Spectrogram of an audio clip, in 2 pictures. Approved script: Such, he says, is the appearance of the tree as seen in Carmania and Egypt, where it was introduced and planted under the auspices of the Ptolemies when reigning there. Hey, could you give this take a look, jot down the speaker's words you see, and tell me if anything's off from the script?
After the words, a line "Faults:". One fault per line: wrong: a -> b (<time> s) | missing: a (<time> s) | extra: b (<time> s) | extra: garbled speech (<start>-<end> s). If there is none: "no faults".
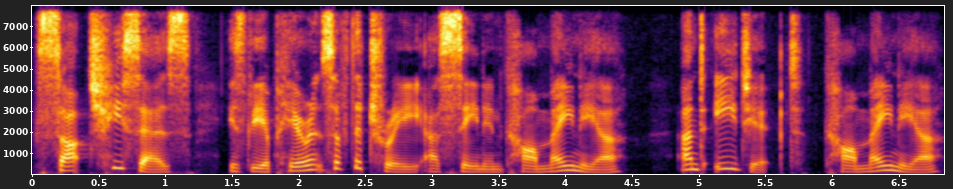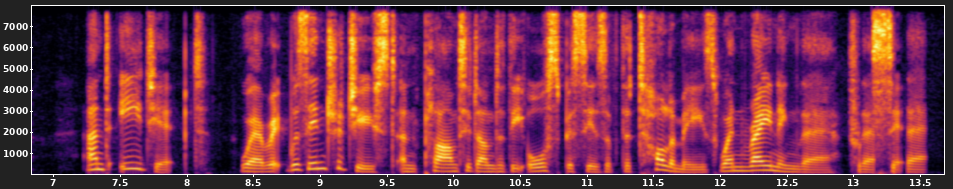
Such, he says, is the appearance of the tree as seen in Carmania and Egypt Carmania and Egypt, where it was introduced and planted under the auspices of the Ptolemies when reigning there. [garbled]
Faults:
extra: Carmania and Egypt (5.9 s)
extra: garbled speech (13.0-13.6 s)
